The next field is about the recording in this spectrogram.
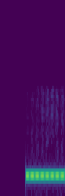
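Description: Telephone ringing on an outgoing call: after a short silence, a steady single-pitched tone starts abruptly and holds, moderately loud, to the end with no talk over it.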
